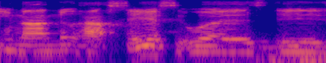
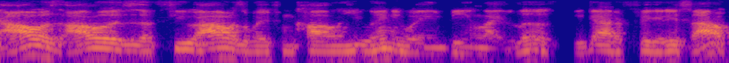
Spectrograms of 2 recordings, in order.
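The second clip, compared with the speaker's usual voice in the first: usual speaking voice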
